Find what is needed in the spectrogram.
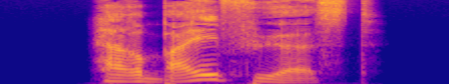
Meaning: second-person singular dependent present of herbeiführen
- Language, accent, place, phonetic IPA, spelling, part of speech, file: German, Germany, Berlin, [hɛɐ̯ˈbaɪ̯ˌfyːɐ̯st], herbeiführst, verb, De-herbeiführst.ogg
